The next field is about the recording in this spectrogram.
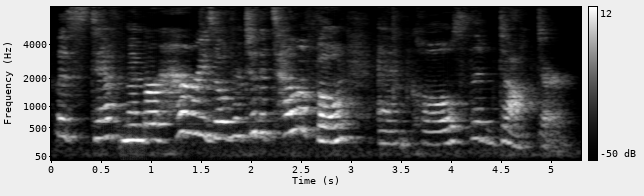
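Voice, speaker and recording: High-voiced woman narrating theatrically in echoey room. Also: animated, a little slow. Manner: theatrical, acts out sound effects. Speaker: musical writer reading stage directions at table read. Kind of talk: lively scripted narration. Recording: echoey room, distant mic, music behind.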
